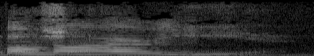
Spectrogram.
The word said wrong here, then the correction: Boyardee: Are you trying to say Chef Boyardee? – Yes.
